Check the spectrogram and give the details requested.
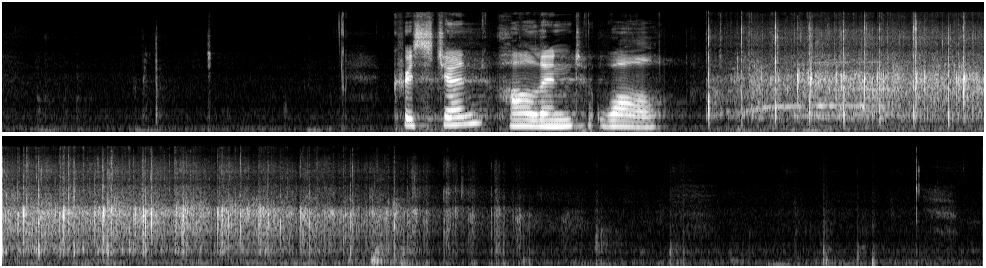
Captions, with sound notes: Christian Holland Wall. (audience applauding) (audience cheering)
